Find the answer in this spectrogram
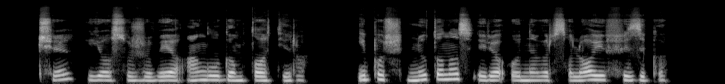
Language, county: Lithuanian, Vilnius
